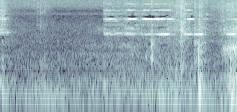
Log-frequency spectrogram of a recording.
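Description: Near silence, with a few faint clicks in the second half as a plastic action figure is handled and posed.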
